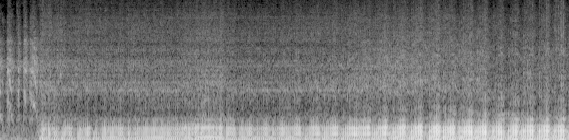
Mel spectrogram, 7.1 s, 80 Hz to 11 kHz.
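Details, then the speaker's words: BMW K1200R Sport after a coolant purge under vacuum, a booster plug and a final drive fluid change: engine catches and settles into a steady, even idle; the earlier misfire sound is gone. "idling better it's running better that always used to sound like it was misfiring before I'm not getting that misfire sound"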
